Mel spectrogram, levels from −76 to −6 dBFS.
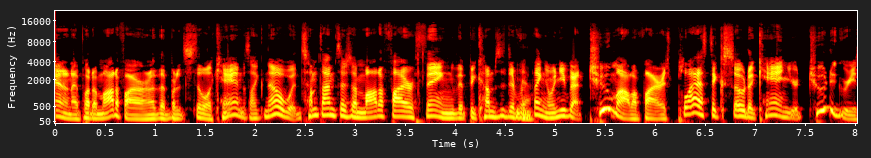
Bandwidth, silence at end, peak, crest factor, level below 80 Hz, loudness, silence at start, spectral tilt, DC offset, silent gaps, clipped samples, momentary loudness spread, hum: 15.5 kHz; 0 s; -2 dBFS; 18 dB; -52 dBFS; -20 LUFS; 0 s; -4 dB/octave; under 0.1%; none; under 0.1%; 6 LU; none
